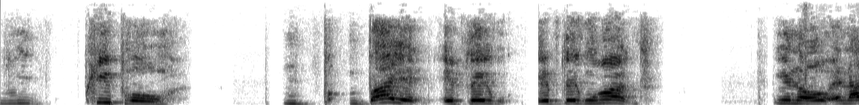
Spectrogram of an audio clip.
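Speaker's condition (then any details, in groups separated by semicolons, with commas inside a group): Cerebral palsy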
